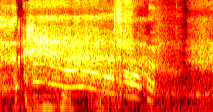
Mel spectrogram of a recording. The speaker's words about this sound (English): I'm kind of trying to quietly, wordlessly shriek, but I can't not yell in battle, so going.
